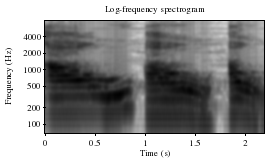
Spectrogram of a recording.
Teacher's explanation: Au is also a Mishra Swara, which is a combination of A and U, both long.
